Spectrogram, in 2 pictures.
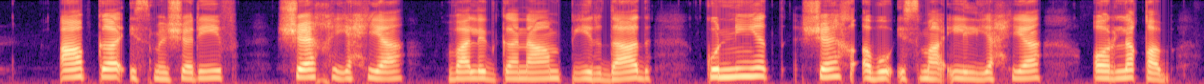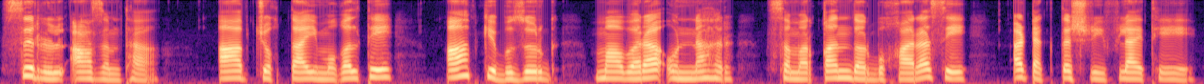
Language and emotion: Urdu, neutral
